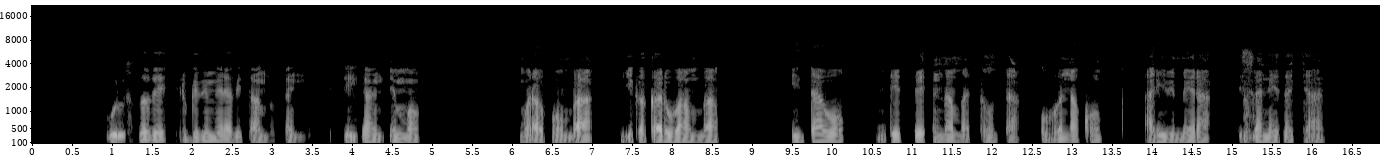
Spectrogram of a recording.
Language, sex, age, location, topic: Kinyarwanda, female, 25-35, Kigali, health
